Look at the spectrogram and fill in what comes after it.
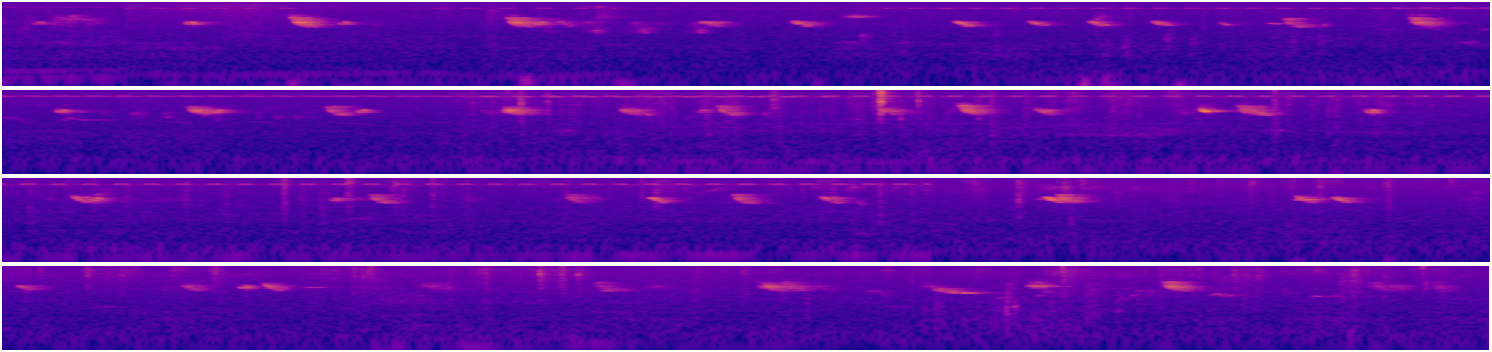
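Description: A bird chirping in short, high, repeated notes, one to three a second and unevenly spaced. Behind it a faint, thin, steady high tone stops about two-thirds of the way through.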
